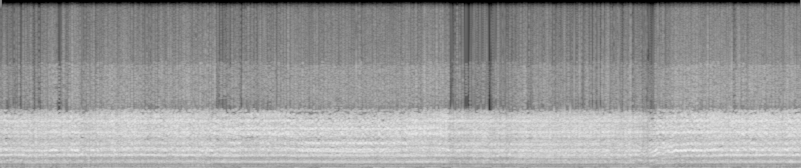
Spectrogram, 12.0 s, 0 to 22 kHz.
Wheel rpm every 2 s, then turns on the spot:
230, 230, 220, 220, 200, 210.
none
